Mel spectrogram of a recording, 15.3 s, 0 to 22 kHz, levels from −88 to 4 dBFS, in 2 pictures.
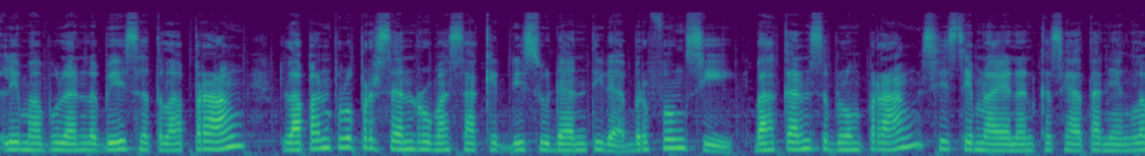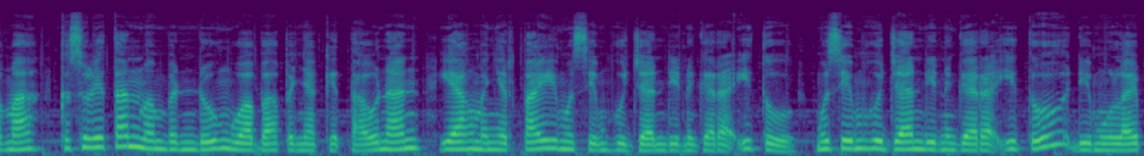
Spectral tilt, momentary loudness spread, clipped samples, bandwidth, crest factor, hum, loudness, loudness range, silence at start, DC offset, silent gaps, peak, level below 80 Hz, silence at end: -5 dB/octave; 6 LU; under 0.1%; 15.5 kHz; 18 dB; none; -25 LUFS; 2 LU; 0 s; under 0.1%; none; -6 dBFS; -58 dBFS; 0 s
